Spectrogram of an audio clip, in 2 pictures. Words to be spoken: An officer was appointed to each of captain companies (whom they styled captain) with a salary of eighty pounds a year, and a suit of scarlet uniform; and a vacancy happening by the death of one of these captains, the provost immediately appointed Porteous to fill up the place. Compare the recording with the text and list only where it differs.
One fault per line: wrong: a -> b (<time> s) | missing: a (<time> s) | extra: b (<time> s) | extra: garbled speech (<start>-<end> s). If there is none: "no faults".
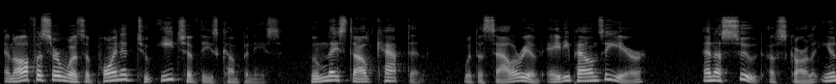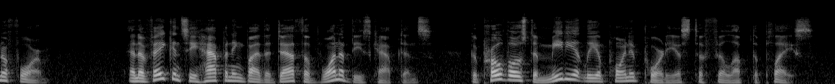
wrong: captain -> these (2.0 s)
